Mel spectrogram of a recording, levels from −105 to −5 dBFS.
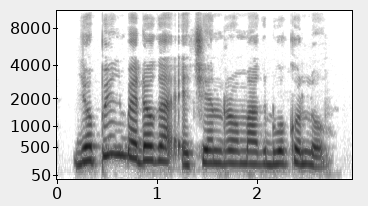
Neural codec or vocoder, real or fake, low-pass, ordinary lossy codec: none; real; none; none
